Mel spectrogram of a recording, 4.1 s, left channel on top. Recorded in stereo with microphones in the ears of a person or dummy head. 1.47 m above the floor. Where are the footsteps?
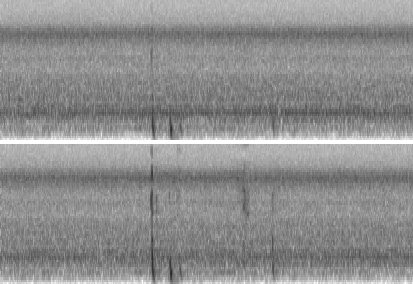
30° right (ahead or behind); by 2.8 s 45° right (ahead or behind).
